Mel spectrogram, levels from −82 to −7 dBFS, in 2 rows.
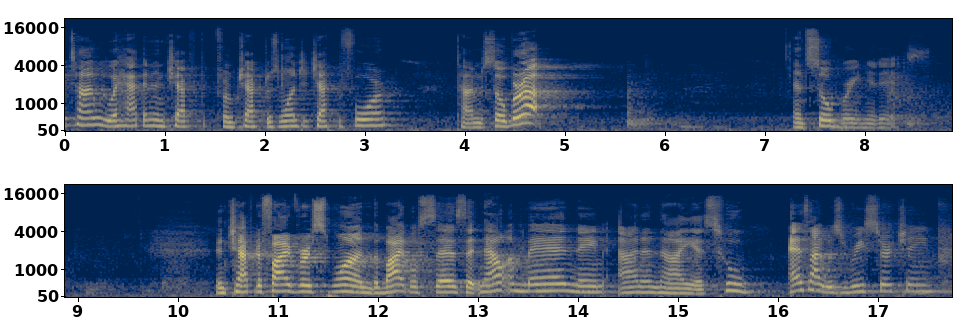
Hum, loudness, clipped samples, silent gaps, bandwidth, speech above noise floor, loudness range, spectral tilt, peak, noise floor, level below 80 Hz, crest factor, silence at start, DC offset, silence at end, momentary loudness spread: none; -25 LUFS; under 0.1%; none; 16.5 kHz; 30 dB; 14 LU; -3.5 dB/octave; -4 dBFS; -56 dBFS; -54 dBFS; 22 dB; 0 s; under 0.1%; 0 s; 19 LU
